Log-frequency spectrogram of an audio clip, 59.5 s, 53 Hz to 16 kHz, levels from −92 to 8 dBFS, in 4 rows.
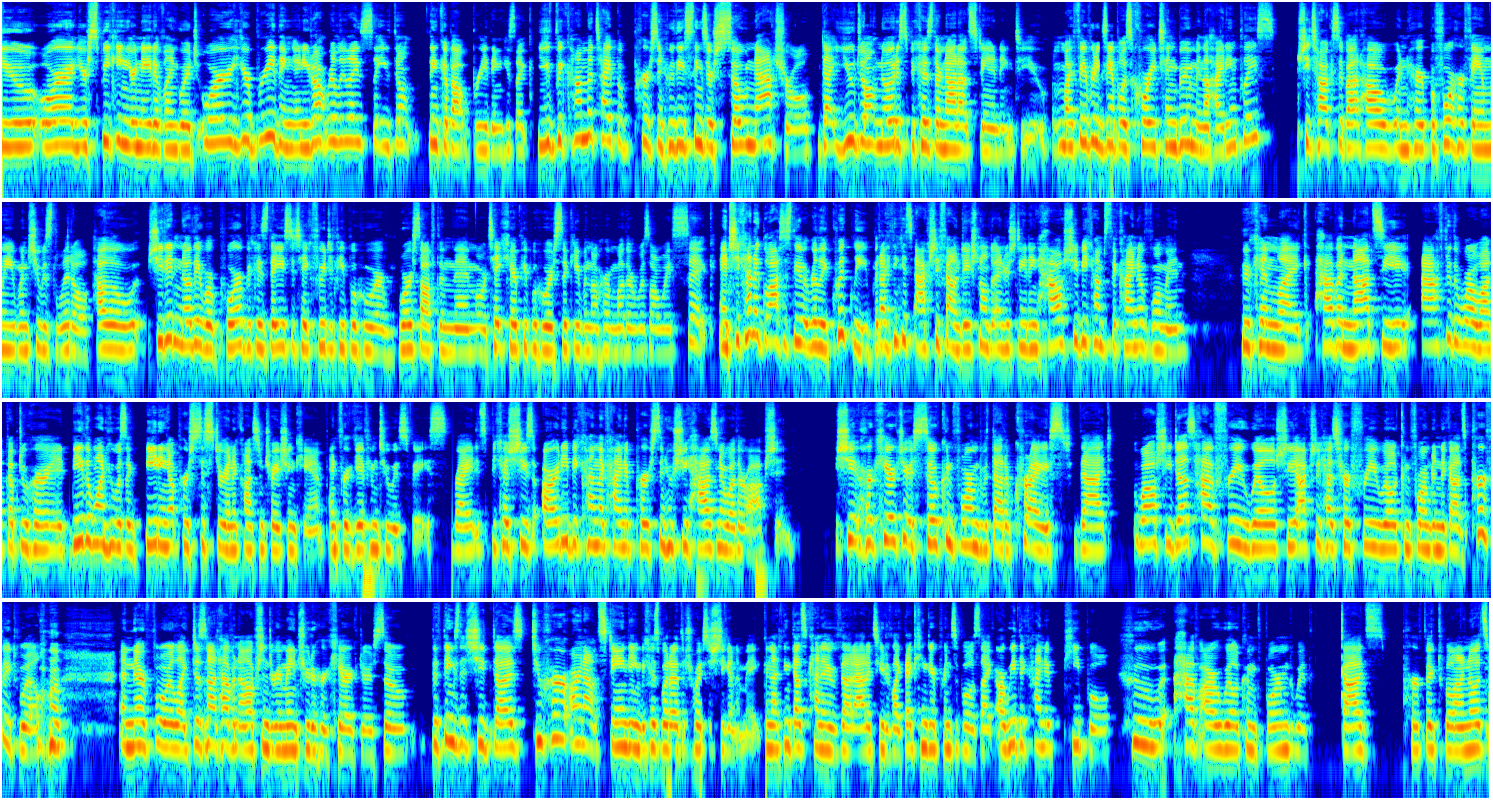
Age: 20-39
